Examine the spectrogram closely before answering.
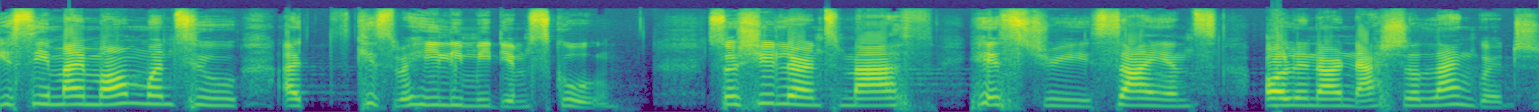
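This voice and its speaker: A woman with a Gujarati accent speaks at a moderate pace, her high pitch held in fairly even intonation. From East Africa. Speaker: public speaker. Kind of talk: talk to an audience.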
